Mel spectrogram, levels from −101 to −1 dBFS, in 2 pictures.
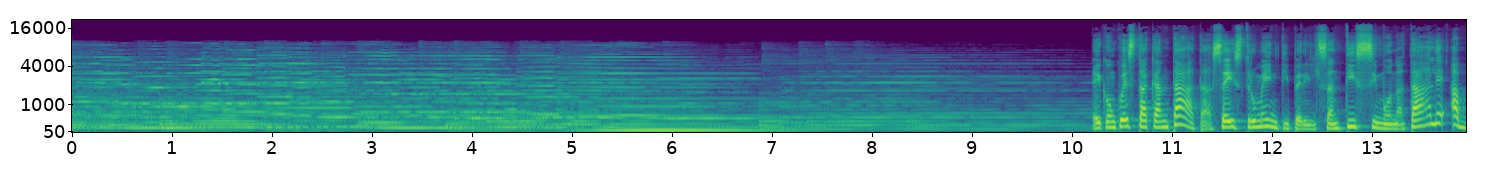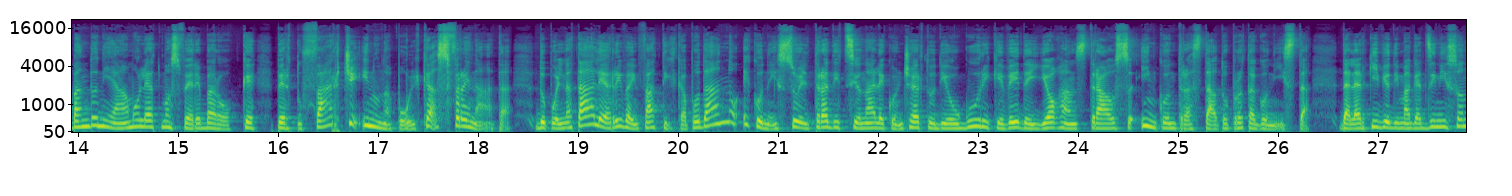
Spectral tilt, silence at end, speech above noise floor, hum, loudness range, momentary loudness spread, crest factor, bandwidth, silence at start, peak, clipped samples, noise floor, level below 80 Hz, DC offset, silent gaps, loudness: -4.5 dB/octave; 0 s; 26 dB; none; 11 LU; 14 LU; 16 dB; 19 kHz; 0 s; -2 dBFS; under 0.1%; -43 dBFS; -48 dBFS; under 0.1%; none; -18 LUFS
